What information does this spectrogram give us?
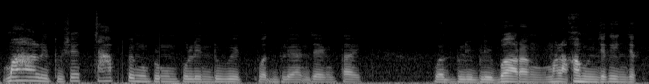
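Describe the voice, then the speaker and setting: A man's voice: mid-range voice, steady tone, normal speed, a little mellow, recorded from a distance, a little hiss or hum, close to an everyday voice. A man voicing a petty, nagging male senior coworker who scolds a junior. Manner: nagging, self-pitying complaint.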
